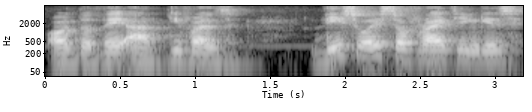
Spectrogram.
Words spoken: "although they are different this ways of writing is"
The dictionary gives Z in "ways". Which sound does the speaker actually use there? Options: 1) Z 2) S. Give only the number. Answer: 2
